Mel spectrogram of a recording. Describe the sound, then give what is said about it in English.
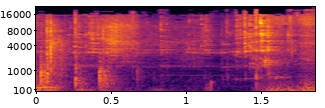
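A glass of lemonade knocked over: a quick run of sharp clinks and clattering knocks over a couple of seconds, bright and fairly loud, with no voices. “I knocked over my lemonade.”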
